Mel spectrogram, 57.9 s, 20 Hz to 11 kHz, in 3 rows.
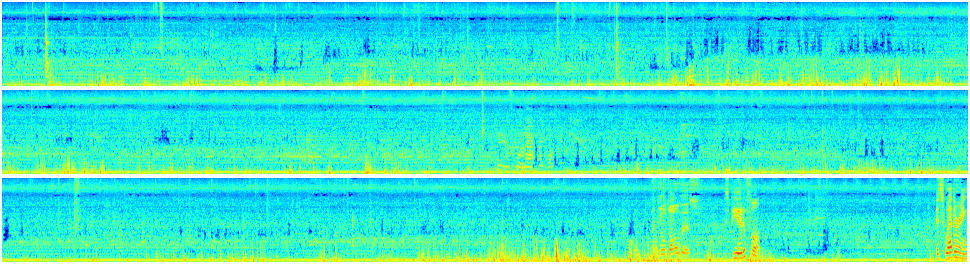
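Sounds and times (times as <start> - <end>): steady low hum: 0.0 - 57.9
wind buffeting microphone: 0.0 - 57.9.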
